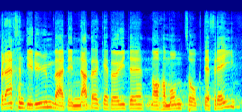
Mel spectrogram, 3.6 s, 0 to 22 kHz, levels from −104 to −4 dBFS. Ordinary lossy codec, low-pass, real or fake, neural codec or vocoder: none; 14.4 kHz; real; none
